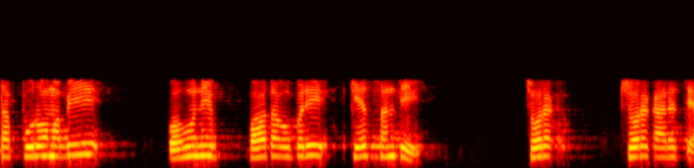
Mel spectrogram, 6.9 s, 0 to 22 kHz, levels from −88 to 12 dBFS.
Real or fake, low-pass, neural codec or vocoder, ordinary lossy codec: real; 3.6 kHz; none; none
